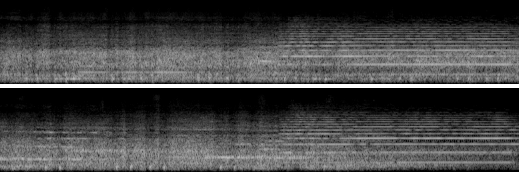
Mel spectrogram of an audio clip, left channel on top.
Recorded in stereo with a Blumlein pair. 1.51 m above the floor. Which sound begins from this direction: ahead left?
A trumpet, at 2.6 s.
